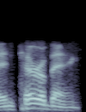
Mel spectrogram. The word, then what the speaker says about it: Interrobang: Interrobang. Is that how you say it? – Yeah, Interrobang.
